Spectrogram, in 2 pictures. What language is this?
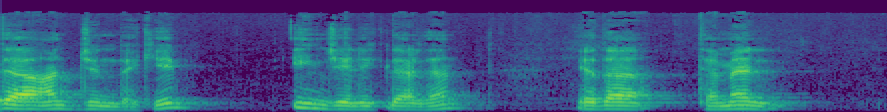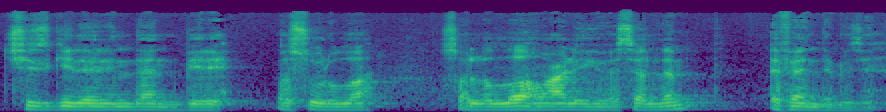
Turkish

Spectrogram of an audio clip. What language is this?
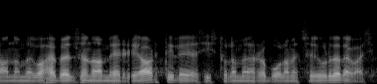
Estonian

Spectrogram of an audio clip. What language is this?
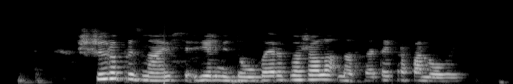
Belarusian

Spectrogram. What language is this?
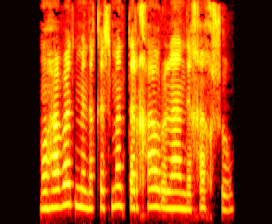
Pashto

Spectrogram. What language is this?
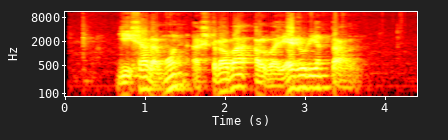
Catalan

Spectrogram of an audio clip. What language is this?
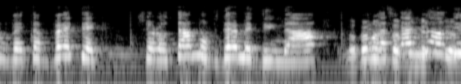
Hebrew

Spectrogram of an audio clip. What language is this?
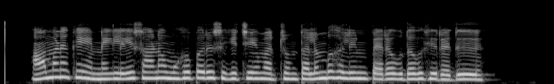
Tamil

